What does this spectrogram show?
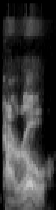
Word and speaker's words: tarot: those the parrot cards i even said it with the unsilent t and he looked at me corrected me and he said you mean taro i said ah yes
